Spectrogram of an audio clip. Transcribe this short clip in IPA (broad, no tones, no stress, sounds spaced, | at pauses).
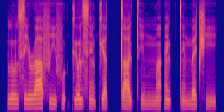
l u l s i ɹ a f i f u ʔ kʲ o lʲ s ẽ l kʲ a tː a lʲ t̪ʰ i mː ã ʔ ɛ̃ lʲ tː ẽ m ɛ t͡ʃʰ i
